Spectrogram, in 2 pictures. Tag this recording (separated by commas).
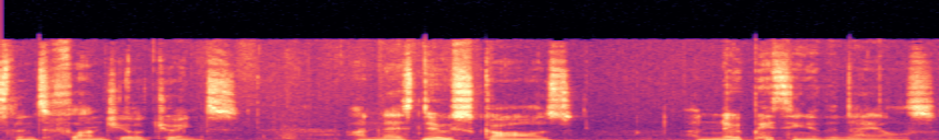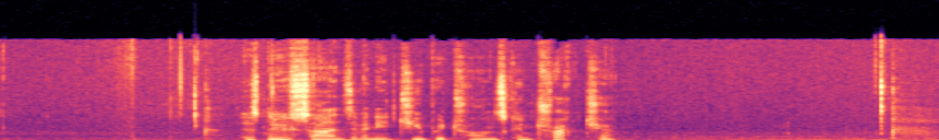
Speech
